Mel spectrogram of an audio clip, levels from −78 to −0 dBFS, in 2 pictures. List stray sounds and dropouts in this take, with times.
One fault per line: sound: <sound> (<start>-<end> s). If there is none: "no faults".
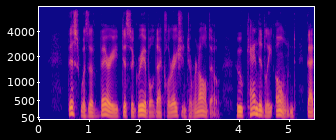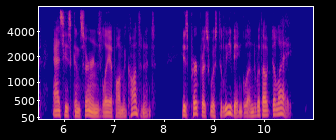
no faults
